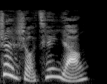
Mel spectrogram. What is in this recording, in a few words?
snatch, male; FreeKill; standard cards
